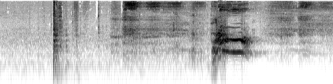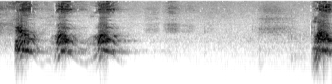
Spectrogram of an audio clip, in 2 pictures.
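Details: Beanie, a Beagle, reacting in the morning to a singing treat jar given as a present, investigating it warily; a sharp yip, then a drawn-out bay, followed by three quick barks and another bark at the end.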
